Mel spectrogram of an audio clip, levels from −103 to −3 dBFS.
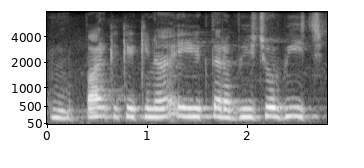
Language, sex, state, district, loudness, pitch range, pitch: Hindi, female, Maharashtra, Washim, -14 LUFS, 215-230 Hz, 225 Hz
